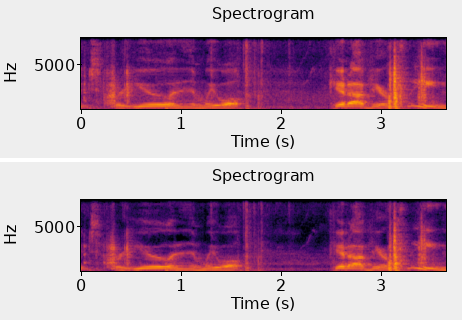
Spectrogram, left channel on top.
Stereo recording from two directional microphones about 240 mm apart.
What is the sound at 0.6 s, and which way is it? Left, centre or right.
Speech, centre.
